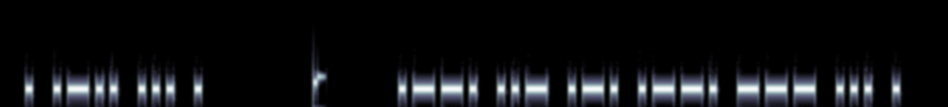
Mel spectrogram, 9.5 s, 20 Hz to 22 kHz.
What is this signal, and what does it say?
Morse code, heard as a keyed tone, about 17 wpm, 700 Hz. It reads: ELSE PURPOSE
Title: Sentences from Top 800 Words - New Word Drill - 17wpm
